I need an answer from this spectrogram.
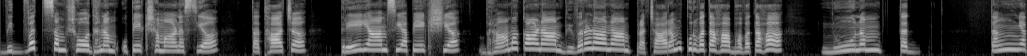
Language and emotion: Sanskrit, disgusted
